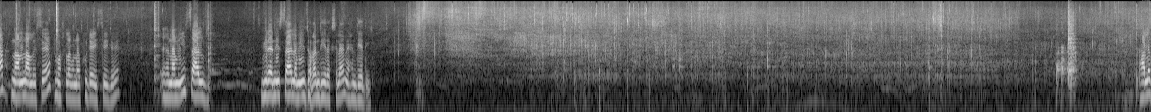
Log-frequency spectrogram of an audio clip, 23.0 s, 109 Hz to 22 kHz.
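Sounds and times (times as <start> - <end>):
rice sizzling in oil: 7.6 - 23.0.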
